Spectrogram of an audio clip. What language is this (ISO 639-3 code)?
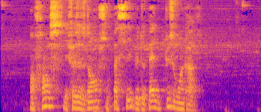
fra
